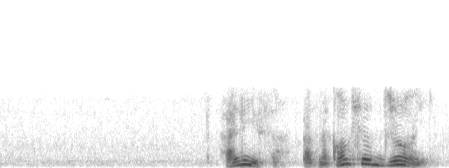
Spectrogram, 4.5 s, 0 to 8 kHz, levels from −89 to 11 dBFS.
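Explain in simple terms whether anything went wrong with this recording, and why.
Throughout, the speech carries G.729 codec damage: a phone-call coder rebuilt it from a simplified model, leaving it rough, synthetic and empty above 3.8 kHz.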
